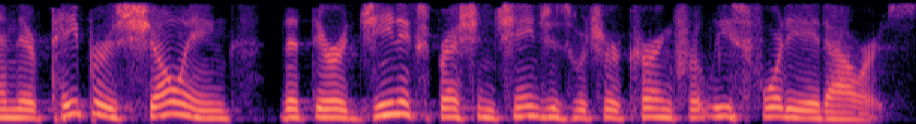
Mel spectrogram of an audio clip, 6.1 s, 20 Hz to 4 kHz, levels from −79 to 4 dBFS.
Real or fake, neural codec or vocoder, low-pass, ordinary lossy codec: real; none; 3.6 kHz; MP3, 32 kbps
